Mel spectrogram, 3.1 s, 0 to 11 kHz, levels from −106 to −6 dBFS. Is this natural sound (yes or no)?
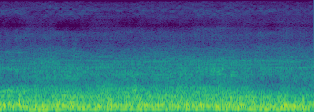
no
